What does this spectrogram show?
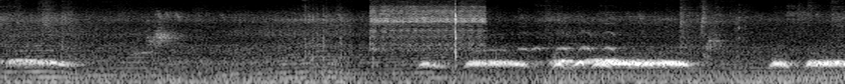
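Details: Two decoy spotted doves competing, Ba Vì, Vietnam; quiet start then a rapid series of rough coos, brief high hiss in the middle, more coos closing.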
